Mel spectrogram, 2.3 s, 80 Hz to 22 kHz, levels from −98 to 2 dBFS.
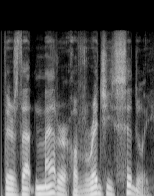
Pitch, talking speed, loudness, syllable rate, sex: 115 Hz, 155 wpm, -15 LUFS, 4.9 syllables/s, male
